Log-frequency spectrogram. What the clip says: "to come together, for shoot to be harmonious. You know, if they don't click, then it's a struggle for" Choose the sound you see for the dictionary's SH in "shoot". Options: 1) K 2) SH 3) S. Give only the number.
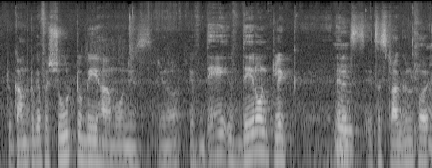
2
